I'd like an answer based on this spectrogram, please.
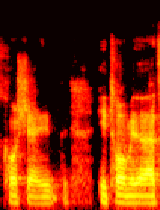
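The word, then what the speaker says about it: Cosce: now at welterweight his wins are against Lewis kosher or kosi it's actually pronounced koser he told me that that's how it's pronounced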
